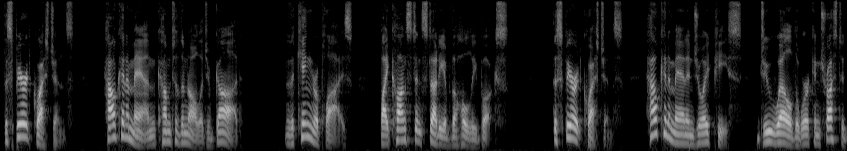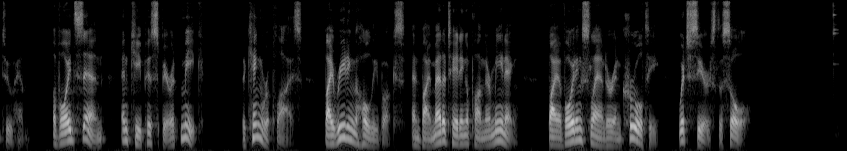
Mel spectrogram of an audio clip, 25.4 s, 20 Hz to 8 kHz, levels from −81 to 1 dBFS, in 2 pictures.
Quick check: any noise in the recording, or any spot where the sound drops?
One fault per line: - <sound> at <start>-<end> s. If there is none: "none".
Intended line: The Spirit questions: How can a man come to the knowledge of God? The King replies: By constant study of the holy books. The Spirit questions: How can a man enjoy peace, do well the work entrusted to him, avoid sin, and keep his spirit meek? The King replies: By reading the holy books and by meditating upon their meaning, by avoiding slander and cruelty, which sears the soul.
- tap at 25.2-25.3 s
